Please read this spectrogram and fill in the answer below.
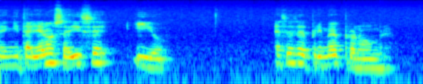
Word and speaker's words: io: Tenemos el pronombre yo y en italiano se dice io.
